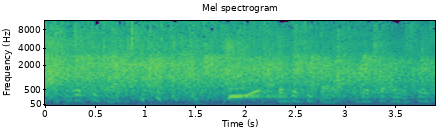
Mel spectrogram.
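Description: An audience at a book talk claps steadily for about four seconds, a dense, even wash of hand claps at constant loudness, with a brief rising vocal whoop partway through.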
